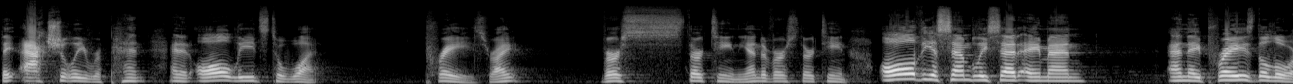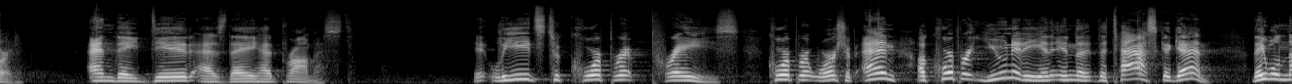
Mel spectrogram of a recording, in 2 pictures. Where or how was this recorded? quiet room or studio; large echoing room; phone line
large echoing room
